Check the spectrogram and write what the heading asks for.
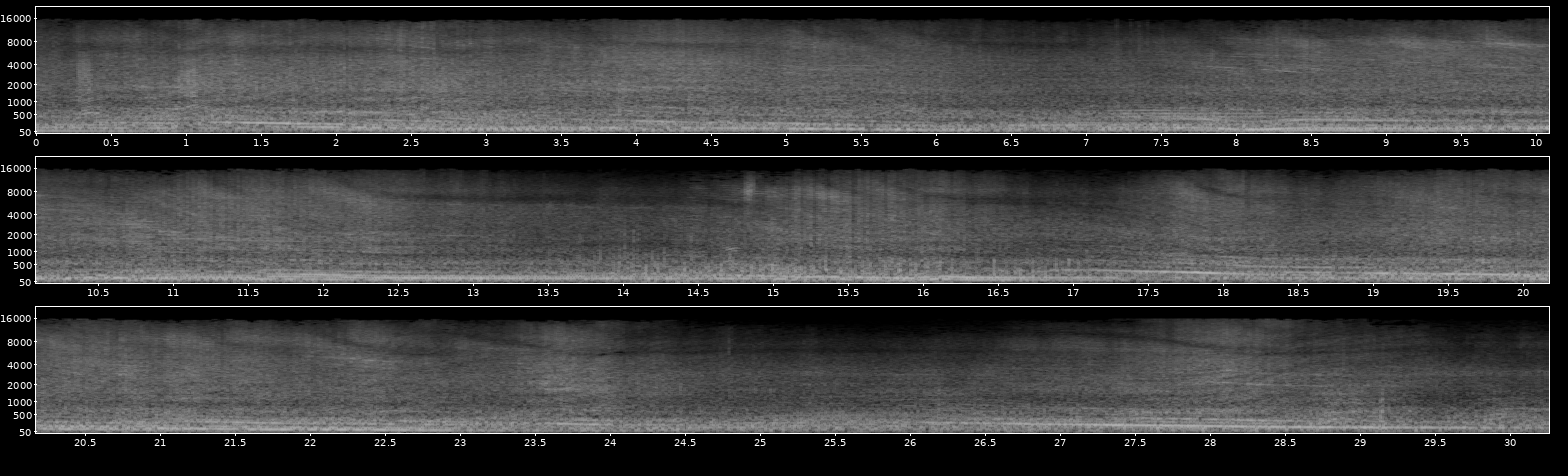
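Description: Racing motorcycles passing one after another at high revs on a circuit, each engine note dropping in pitch as it goes by, with several bikes often heard at once.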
